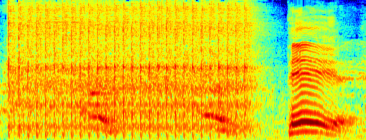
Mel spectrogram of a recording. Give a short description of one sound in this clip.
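A toy foam blaster fires rapidly with a buzzing whir.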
